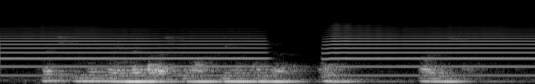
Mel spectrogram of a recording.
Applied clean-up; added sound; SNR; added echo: none; Trumpet; 11 dB; reverberation time 1.2 s.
